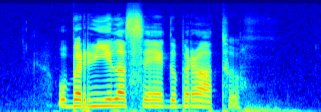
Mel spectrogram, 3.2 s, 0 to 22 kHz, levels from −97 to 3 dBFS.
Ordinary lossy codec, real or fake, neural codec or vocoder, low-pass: none; real; none; 19.8 kHz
